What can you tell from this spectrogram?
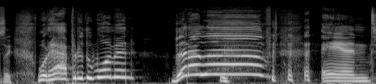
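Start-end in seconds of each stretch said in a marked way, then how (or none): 0.4-3.1 yelling voice shooting very high, drawn-out "I". Speaker reenacts a man yelling heard through the wall, imitating a yell going super high. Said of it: "he goes super high for the second part".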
